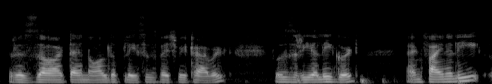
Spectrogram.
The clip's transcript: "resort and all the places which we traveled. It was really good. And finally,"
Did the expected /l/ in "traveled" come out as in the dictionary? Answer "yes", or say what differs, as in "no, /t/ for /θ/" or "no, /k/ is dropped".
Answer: yes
